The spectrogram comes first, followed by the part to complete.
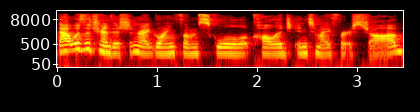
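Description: A woman speaks with an American accent at a moderate pace. Her pitch sits in the middle of her range, with ordinary rise and fall. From Southern California, Orange County. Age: 30s. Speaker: content creator and podcaster. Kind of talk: casual chat. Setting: remote call.

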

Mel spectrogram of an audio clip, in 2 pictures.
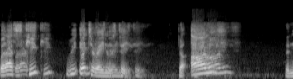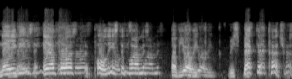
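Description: Very wide pitch swings from a man. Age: 60s. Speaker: podcast host giving commentary. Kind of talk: angry monologue. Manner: repetitive, stumbling.

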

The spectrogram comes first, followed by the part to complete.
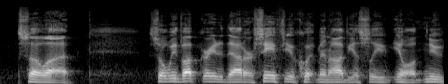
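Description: Speaking at a fairly quick pace, a man uses an unremarkable speaking voice at a medium pitch, with fairly even intonation. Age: 50s. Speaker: boat towing business owner. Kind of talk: casual interview. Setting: studio.

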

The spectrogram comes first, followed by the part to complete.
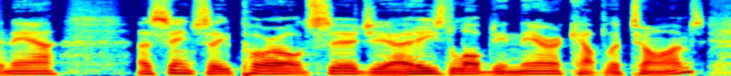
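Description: Against a quiet background, a man is speaking. The sound is dry and close, with no echo. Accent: Australian. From Western Australia wheatbelt. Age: 50s. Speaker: former footballer, sports pundit. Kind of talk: casual chat.

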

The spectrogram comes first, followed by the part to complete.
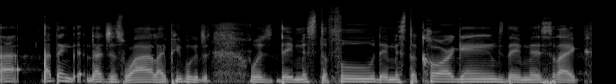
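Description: A man with a New Orleans accent. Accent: New Orleans Southern. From Louisiana, New Orleans area. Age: 30s. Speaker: stand-up comedian. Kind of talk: casual chat. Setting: studio.

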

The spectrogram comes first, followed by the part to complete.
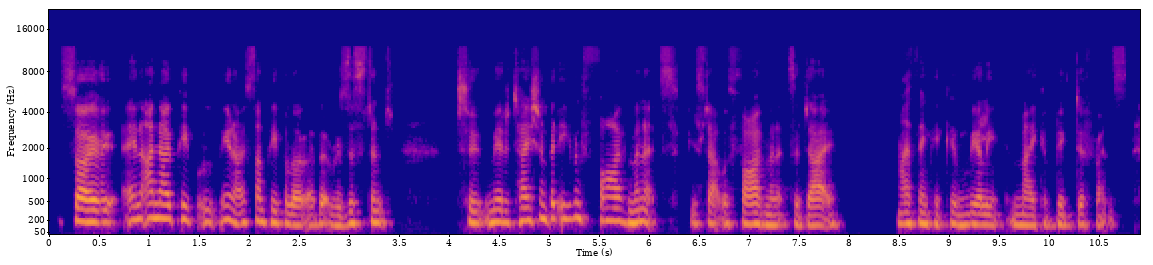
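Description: With a New Zealand accent, a woman talks at a moderate pace. Her voice is somewhat breathy and fairly low in pitch. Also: quiet background. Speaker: personal trainer. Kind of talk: interview.

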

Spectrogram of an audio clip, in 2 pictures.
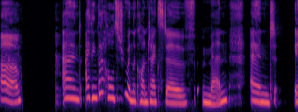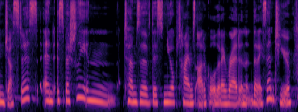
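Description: With an Australian accent, a woman speaks at a fairly slow pace, pitched fairly high, with lively intonation and very even loudness. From Australia, Newcastle. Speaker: student and women's rights activist. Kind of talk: casual discussion.

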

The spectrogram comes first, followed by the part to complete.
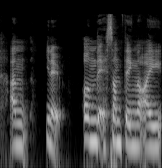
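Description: In a London accent, a woman speaks with monotone, flat intonation in a dry, close sound with no echo. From East London, England. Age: 20s. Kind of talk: podcast interview.

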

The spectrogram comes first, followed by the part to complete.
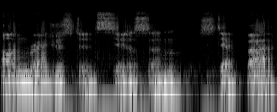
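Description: Using a put-on character voice, a man speaks at a medium pitch and fairly slow pace with very wide pitch swings. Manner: commanding.

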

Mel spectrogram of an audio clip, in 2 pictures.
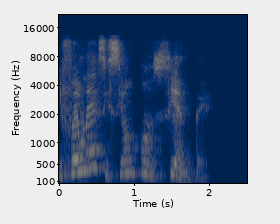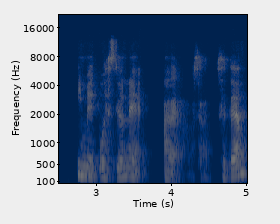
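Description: Her voice is somewhat breathy, and the woman's intonation stays lively throughout. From Peru, Lima. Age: 40s. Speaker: mindfulness teacher and cook. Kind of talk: podcast interview.

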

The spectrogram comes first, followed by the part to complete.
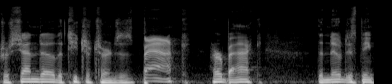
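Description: Reading aloud in a natural voice, the speaker lets pitch vary in an ordinary way.

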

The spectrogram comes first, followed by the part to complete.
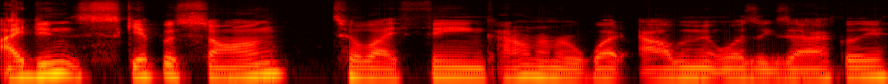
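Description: The delivery comes at a moderate pace. It is an ordinary speaking voice, and its intonation stays fairly even. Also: man, dry, close sound with no echo. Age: 20s. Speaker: podcast guest. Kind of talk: casual chat.

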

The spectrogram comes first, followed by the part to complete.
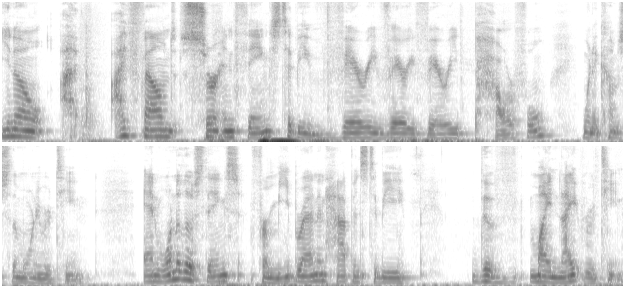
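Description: With an American accent, a man of medium pitch speaks at a moderate pace with ordinary pitch variation and big swings in loudness, in a room with audible echo. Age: 20s. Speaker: sales manager. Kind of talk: casual interview.

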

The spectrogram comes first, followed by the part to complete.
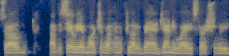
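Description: A man with a Philadelphia accent talks at a fairly quick pace. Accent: Philadelphia-area American. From South Jersey, near Philadelphia. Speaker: sports podcast co-host. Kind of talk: casual chat.

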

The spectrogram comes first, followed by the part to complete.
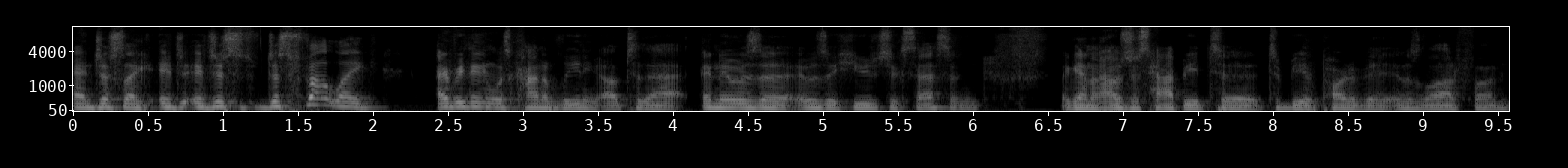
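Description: Very fast talk from a man with an American accent, fairly high in pitch, with ordinary pitch variation and a quiet background. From Tucson, Arizona. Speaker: fashion industry guest. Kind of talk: casual chat.

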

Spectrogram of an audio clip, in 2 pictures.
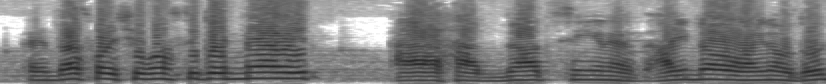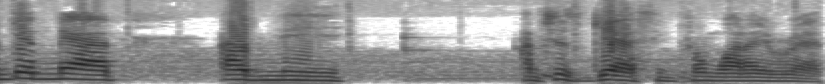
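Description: Over noticeable background noise, a man speaks at a moderate pace with a fairly high pitch and lively intonation. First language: not English. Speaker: anime magazine reviewer. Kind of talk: solo casual review. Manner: halting, many fillers.

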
